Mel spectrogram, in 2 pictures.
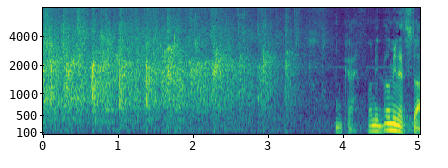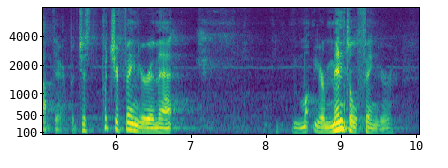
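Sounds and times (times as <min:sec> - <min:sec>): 
audience clapping: 0:00.0 - 0:03.9
speech: 0:03.9 - 0:07.2, 0:08.4 - 0:09.8.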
